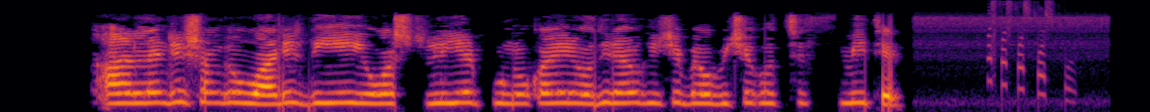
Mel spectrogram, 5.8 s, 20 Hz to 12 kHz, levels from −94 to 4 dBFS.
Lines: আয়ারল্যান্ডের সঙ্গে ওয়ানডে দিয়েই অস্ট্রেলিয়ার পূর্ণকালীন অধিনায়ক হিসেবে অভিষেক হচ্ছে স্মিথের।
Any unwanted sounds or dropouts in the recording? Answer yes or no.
yes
